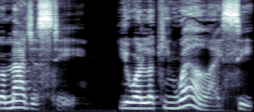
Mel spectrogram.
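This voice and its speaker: Using a put-on character voice, a woman sounds raspy at a medium pitch, with lively intonation. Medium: read story. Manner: derisive, sneering.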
